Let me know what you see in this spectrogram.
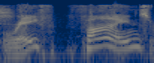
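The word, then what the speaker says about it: Ralph Fiennes: that would be safe rafe finds rhymes with safe pines yeah he was great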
